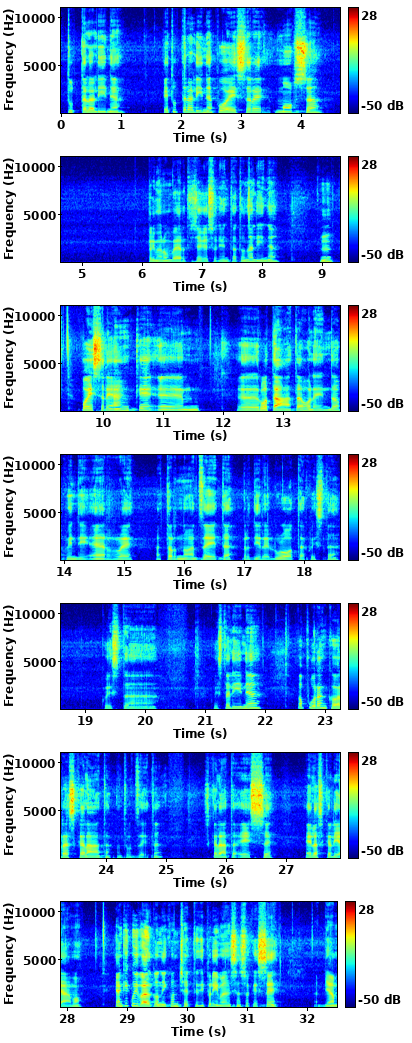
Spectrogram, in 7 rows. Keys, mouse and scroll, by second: 1.4 right click, 3.4 click, 16.0-17.2 typing, 21.3 click, 24.5 ctrl+z, 25.7 s, 29.3 right click.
